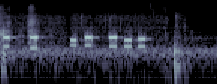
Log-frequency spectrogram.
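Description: Seven touch-tone beeps as a phone number is keyed in, the first few spaced apart and the rest coming quicker, followed by a single click. No one speaks.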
